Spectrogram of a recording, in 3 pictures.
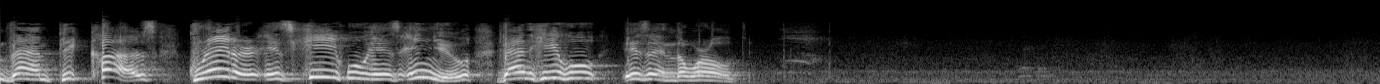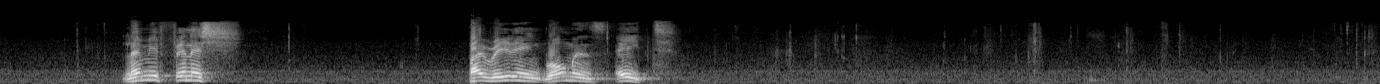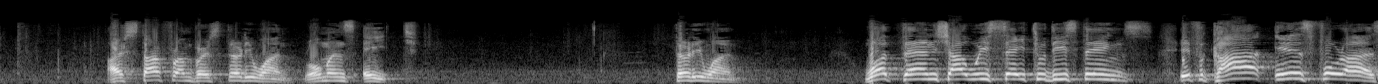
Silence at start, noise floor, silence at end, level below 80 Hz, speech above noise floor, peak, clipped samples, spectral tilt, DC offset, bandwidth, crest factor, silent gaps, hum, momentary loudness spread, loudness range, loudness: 0 s; -44 dBFS; 0 s; -52 dBFS; 33 dB; 0 dBFS; under 0.1%; -5 dB/octave; under 0.1%; 8.4 kHz; 14 dB; none; none; 10 LU; 9 LU; -11 LUFS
